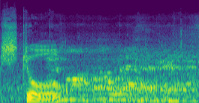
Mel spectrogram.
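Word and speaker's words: Ståhl: his stall and uh it's spelt style but apparently in the local lingo you do pronounce his name stall and his open up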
